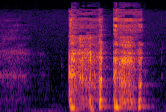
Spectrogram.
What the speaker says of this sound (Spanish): perdón ahí por la tosedera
